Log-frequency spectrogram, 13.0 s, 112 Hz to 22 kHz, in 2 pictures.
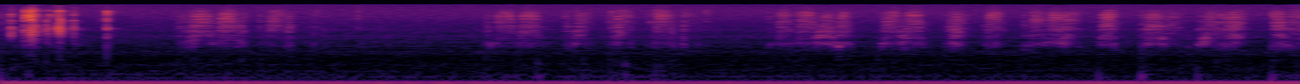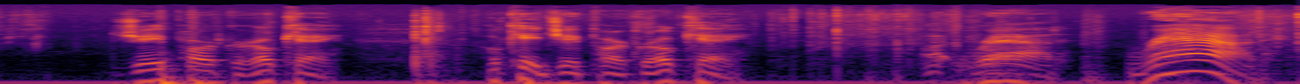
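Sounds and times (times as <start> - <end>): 
low steady hum: 0.0 - 13.0
marker writing a name on a bag: 2.4 - 6.7
speech: 7.2 - 8.3, 9.0 - 10.3, 11.1 - 12.9.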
